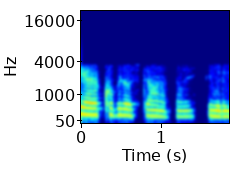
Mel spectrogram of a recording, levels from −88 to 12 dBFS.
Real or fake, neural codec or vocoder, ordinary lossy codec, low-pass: real; none; none; 3.6 kHz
